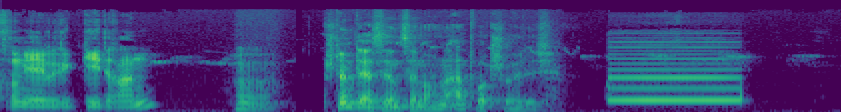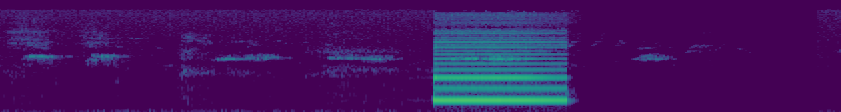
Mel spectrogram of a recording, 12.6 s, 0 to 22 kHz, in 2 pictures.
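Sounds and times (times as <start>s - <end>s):
speech: 0.0s - 1.2s, 1.8s - 4.2s
faint chirps: 0.9s - 2.2s, 5.9s - 9.4s
WhatsApp call ringing tone: 4.6s - 5.6s, 9.6s - 10.6s.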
